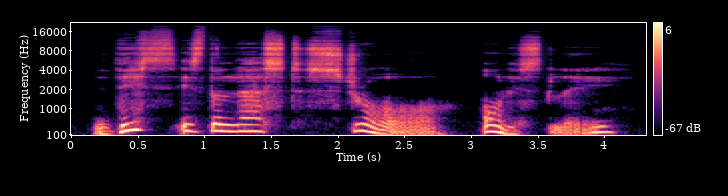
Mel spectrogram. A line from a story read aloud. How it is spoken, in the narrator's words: Aziraphale muttered, thoroughly disturbed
